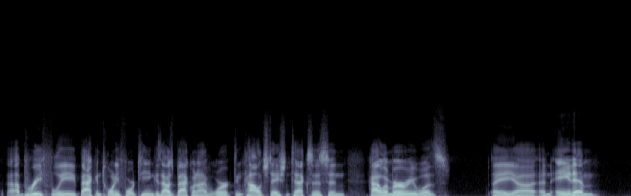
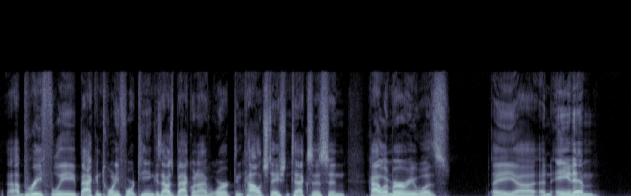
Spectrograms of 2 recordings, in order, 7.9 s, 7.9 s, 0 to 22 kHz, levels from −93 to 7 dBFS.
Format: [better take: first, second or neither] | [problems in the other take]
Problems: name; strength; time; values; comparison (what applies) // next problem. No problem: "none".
second | muffled; very slightly; fading above 4 kHz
